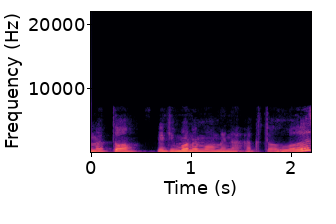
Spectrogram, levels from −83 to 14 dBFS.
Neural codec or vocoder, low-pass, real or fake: codec, 24 kHz, 0.9 kbps, WavTokenizer, medium music audio release; 7.2 kHz; fake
